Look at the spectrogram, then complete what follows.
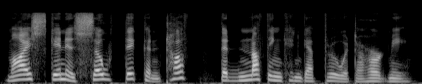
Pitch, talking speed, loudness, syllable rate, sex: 180 Hz, 225 wpm, -21 LUFS, 4.8 syllables/s, female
